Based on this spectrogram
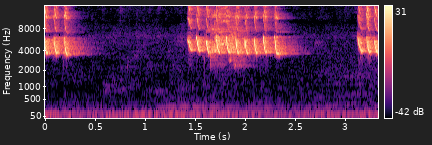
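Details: Black-crested bulbul used to train other songbirds, a skilled mimic: brisk high trills of sharp clipped notes in quick succession, with a faint low tone between bursts.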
